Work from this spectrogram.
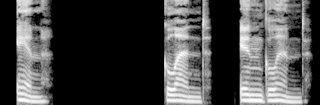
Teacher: Emphasize ing and keep glend soft.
